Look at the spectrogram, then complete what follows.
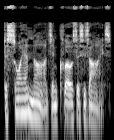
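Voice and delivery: plain reading voice

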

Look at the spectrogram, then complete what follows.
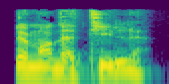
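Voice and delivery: plain reading voice

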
